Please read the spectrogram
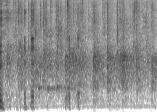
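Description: A crowd claps warmly, a dense, steady patter of many hands with a low, sustained hum running beneath it, sounding moderately loud throughout.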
